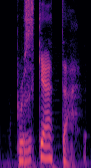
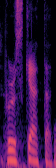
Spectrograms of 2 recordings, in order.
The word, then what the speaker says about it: bruschetta: No, bruschetta. – Yeah, but that is how you say it. You're saying it right. – Bruschetta.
